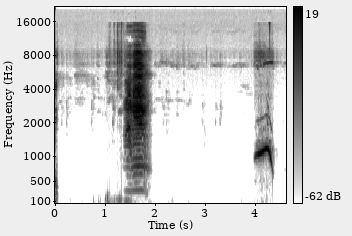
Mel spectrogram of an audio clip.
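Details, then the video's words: Common hill myna, natural whistling voice used as a tutor recording to provoke pet mynas into calling: a loud, harsh, broad rasping note, a pause, then one short clear whistle that rises and drops sharply. "masteran burung beo suara siulan alami"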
